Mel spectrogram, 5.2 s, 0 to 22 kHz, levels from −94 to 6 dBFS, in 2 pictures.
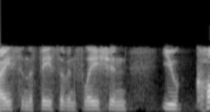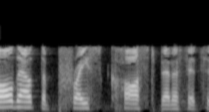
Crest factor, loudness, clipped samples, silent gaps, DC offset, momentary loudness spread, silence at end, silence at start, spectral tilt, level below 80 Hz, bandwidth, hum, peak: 22 dB; -20 LUFS; under 0.1%; none; under 0.1%; 15 LU; 0 s; 0 s; 0 dB/octave; -68 dBFS; 4.2 kHz; none; 0 dBFS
